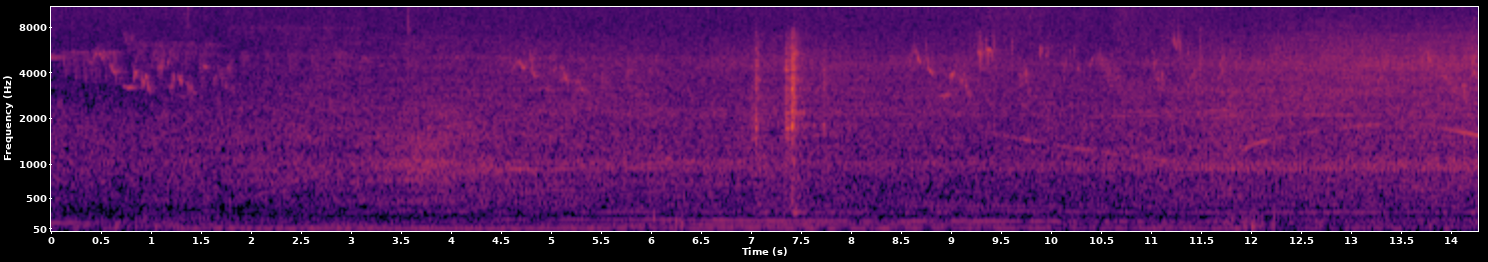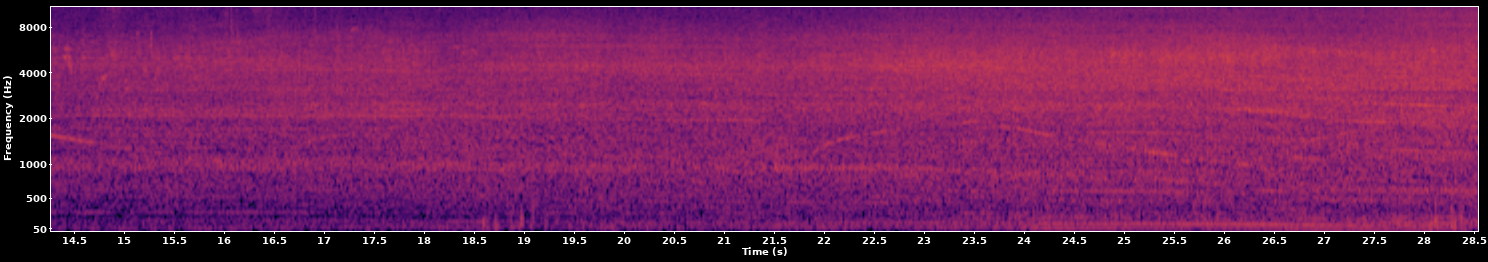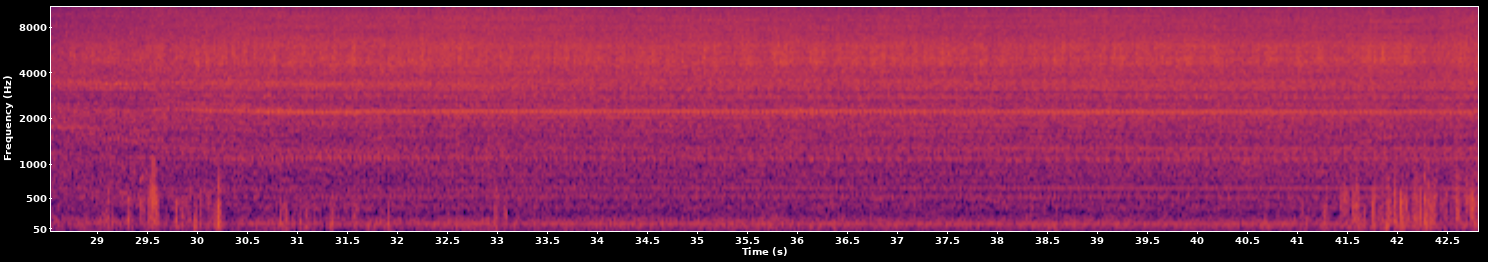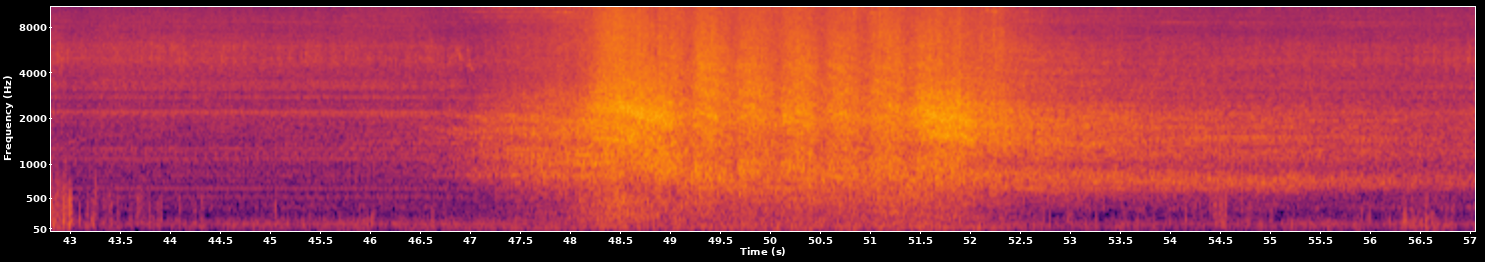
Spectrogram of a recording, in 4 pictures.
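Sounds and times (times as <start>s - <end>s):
diesel train engine hum: 0.0s - 57.0s
train wheels rattling on rails: 46.6s - 57.0s.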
